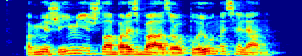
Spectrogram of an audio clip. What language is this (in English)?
Belarusian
